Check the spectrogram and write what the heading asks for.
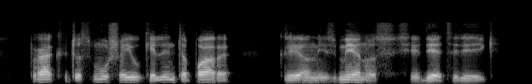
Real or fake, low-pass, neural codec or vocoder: fake; 7.2 kHz; codec, 16 kHz in and 24 kHz out, 0.9 kbps, LongCat-Audio-Codec, fine tuned four codebook decoder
